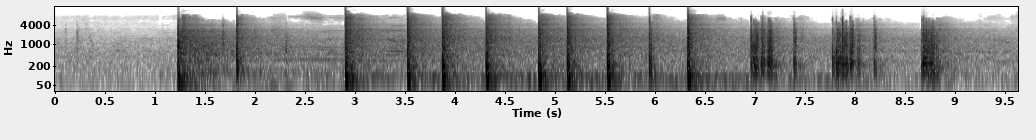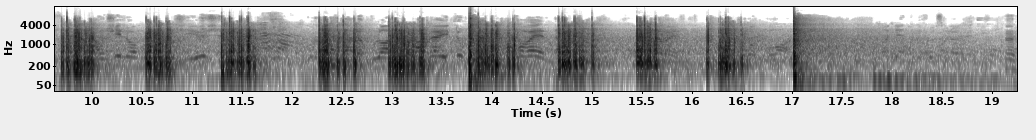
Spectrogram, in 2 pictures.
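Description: Daytime aerial firework shells bursting overhead. After a bang about a second in comes a rapid string of loud bangs, two or three a second, each trailing off in a short echo. The string stops about a second before the end.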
